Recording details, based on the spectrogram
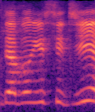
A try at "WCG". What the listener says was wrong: WCG. I like how you say it like Wheat makes fun of it. You prolong the W when you say it.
